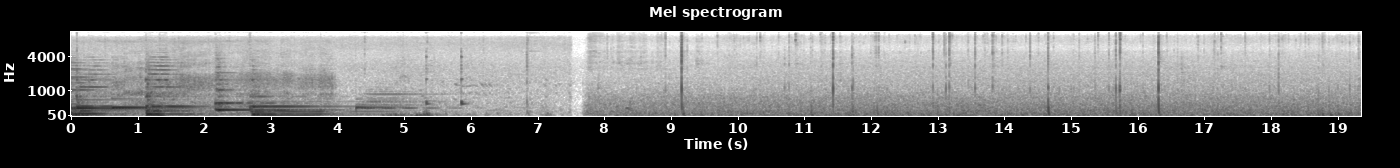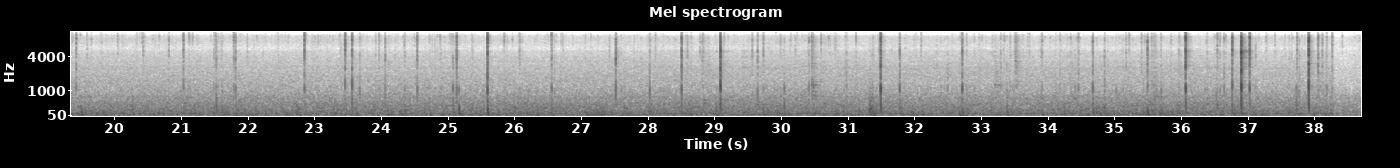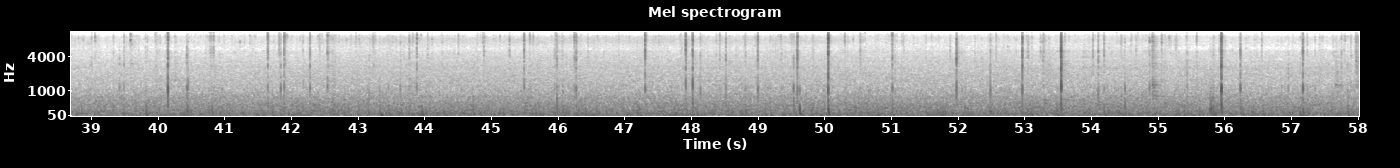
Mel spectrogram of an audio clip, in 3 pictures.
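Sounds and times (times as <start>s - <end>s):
low steady rush: 0.0s - 7.3s
wood fire crackling and popping: 8.7s - 58.0s.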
